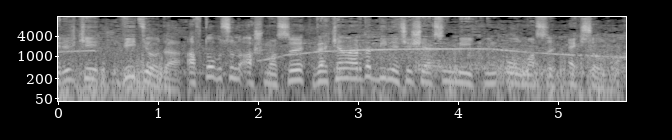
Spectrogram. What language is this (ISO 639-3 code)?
tur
